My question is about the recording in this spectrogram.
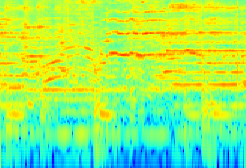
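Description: Balinese gamelan playing, its metal keys and gongs ringing in sustained, overlapping tones, with high wavering glides over them throughout.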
